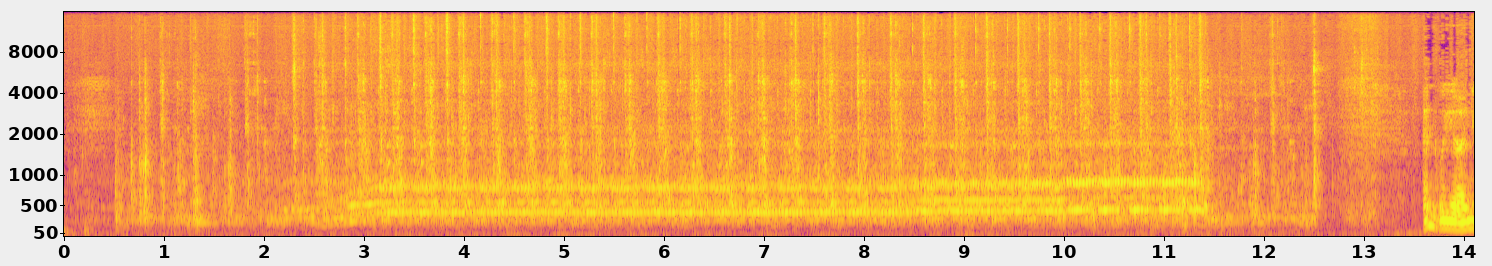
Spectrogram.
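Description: Sewing machine stitches continuously with a steady, even mechanical whir on a Westalee Design Mini Spin-e-fex ruler setup, running at slightly raised speed for about nine seconds before stopping, with a clunk at the end.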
